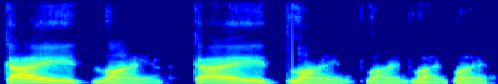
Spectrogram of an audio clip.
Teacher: it's like a soft little D, and then you just open up the sides so that the L comes through.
